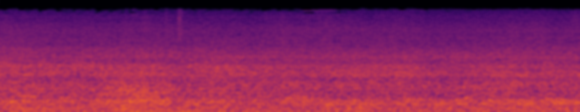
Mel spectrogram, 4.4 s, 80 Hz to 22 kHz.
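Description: Seibu 6000 series electric commuter train running between stations, a steady, even rumble of wheels and running gear on the track, heard from inside the carriage.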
